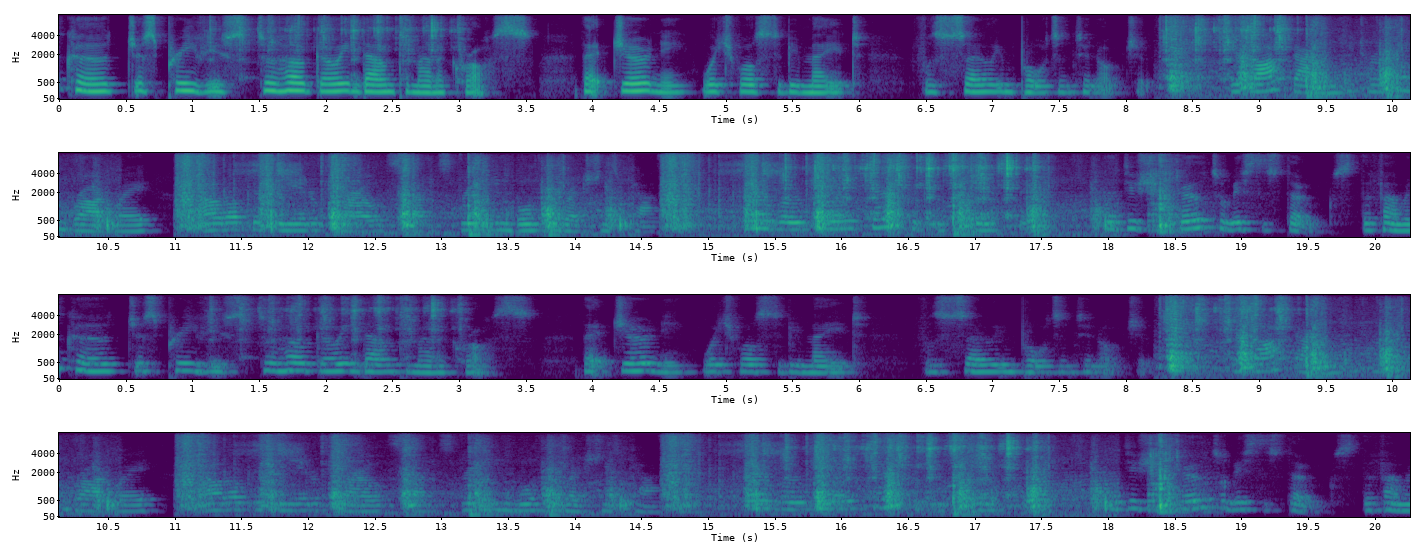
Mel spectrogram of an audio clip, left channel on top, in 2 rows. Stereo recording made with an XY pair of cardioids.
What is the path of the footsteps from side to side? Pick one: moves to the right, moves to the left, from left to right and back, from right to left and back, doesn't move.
from right to left and back.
